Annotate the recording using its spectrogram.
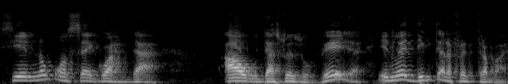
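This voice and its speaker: Speaking at a fairly quick pace, a man with a fairly high pitch and vocal fry makes very wide pitch swings. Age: 70s. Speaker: retired pastor. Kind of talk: interview.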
